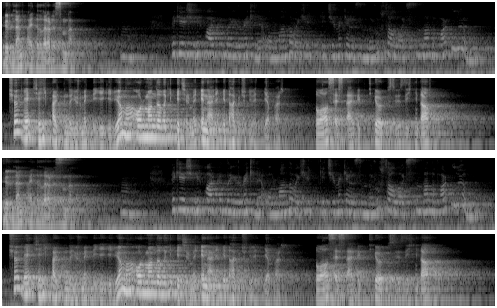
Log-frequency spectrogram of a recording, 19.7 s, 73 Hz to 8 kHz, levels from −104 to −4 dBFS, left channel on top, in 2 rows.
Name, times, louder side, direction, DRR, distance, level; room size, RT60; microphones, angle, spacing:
voice 1, 0.1-1.4 10.0-15.5 16.1-16.9 17.3-18.5, left 3 dB, 70° left, 11 dB, 0.6 m, -35 dB
sound 1, 1.8-13.3, equal, 20° left, 1.2 m, -57 dB
voice 2, 2.4-2.9 3.4-9.6 16.2-16.8, right 1 dB, 60° right, 4 dB, 0.9 m, -54 dB
18.0 x 7.1 x 3.6 m, 2.4 s
head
